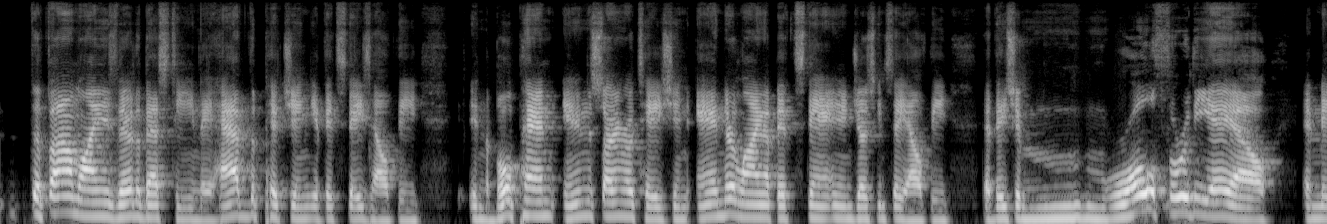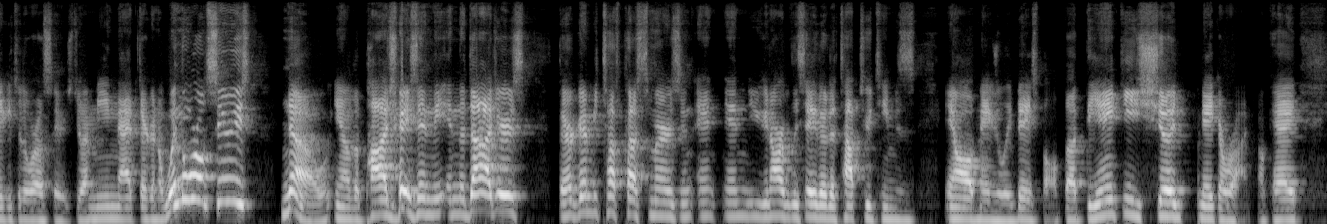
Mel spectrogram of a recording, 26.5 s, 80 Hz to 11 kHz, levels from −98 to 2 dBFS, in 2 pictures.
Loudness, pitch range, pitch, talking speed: -20 LUFS, 125-165 Hz, 140 Hz, 230 wpm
